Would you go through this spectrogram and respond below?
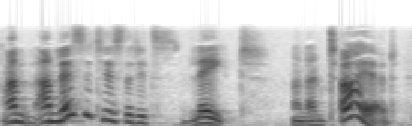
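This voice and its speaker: An actress playing a melancholy, mysterious contessa, speaking in a languid, brooding way in an old radio drama. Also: female voice, mid-range voice, wildly swooping pitch, a little slow, a bit bright, husky, exaggerated voice. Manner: languid, brooding, philosophical delivery. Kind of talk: 1970s radio drama acting.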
